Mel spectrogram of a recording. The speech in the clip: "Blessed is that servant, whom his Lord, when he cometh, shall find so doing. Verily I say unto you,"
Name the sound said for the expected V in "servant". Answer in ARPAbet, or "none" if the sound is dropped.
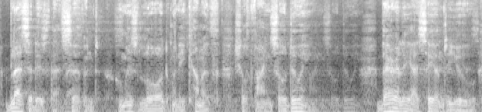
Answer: V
